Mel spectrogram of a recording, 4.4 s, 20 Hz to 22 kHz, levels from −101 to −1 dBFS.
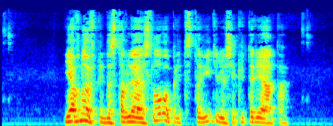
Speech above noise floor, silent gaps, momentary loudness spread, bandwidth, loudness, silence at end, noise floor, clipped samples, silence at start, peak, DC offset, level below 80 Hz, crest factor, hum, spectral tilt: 44 dB; none; 11 LU; 16 kHz; -19 LUFS; 0.6 s; -62 dBFS; under 0.1%; 0.85 s; -2 dBFS; under 0.1%; -54 dBFS; 18 dB; none; -5.5 dB/octave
